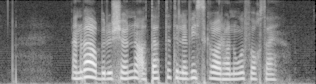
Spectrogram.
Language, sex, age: Norwegian, female, 22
